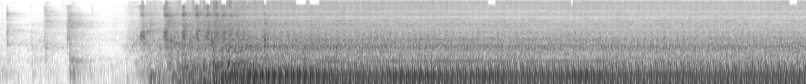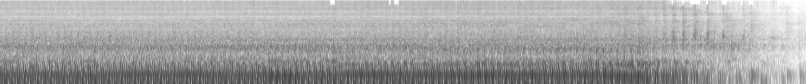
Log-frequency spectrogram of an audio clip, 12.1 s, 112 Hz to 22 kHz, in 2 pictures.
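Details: Ryobi 3300 PSI pressure washer with Honda GCV190 engine, sat years with old gas, after draining old fuel through the carburetor: catches after a pull, steady even small-engine drone about nine seconds; normal running.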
